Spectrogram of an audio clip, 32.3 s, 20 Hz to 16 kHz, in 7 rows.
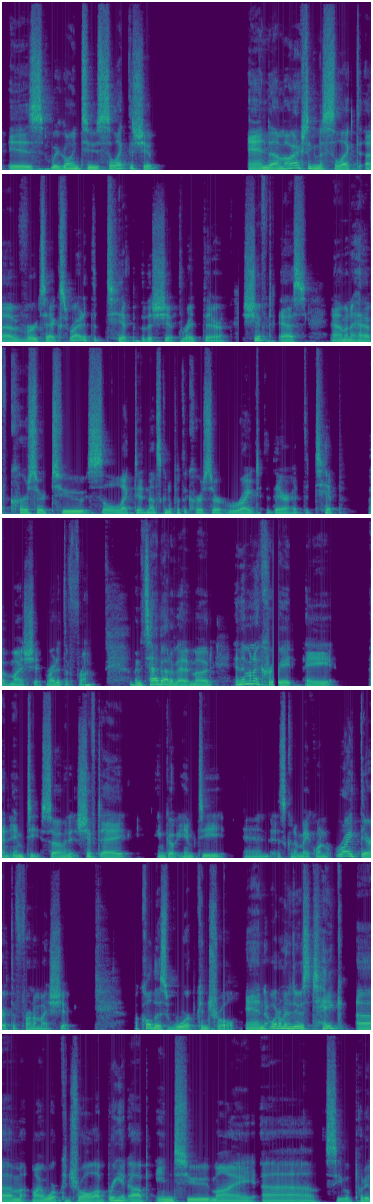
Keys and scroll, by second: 3.1 Tab, 6.7 Tab, 7.9 shift+s, 12.3 Tab, 18.9 shift+a, 24.9 shift+w, 25.2 r, 26.0 Return, 26.0 l, 32.1 f.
